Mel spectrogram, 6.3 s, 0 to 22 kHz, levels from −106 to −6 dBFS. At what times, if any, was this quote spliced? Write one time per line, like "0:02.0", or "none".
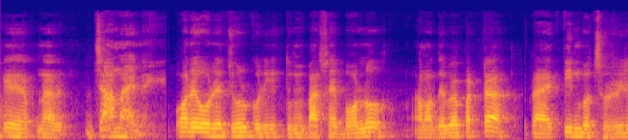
0:01.6
0:05.2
